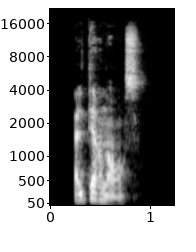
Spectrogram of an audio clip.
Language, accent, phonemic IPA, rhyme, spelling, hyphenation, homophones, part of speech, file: French, France, /al.tɛʁ.nɑ̃s/, -ɑ̃s, alternance, al‧ter‧nance, alternances, noun, LL-Q150 (fra)-alternance.wav
- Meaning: alternation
